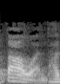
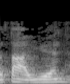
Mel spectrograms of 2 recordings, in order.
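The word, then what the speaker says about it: 大宛: 我不晓得，就是那个时候记载的一些地名很奇怪啊，他不照正常的发音哈，可能是当时的发音全部都是破音字，他不叫大碗，他叫大渊啊，他不叫那个大月氏，他叫大肉汁哈，然后不叫那个深读叫捐读哈，印度叫捐读。 anyway 这个是那个大渊哈，大渊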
